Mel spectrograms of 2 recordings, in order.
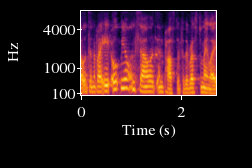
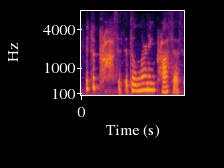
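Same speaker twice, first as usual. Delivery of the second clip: soft reassurance; 4 semitones higher, 7 dB quieter than usual. Real, not acted. Softly reassures about learning.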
